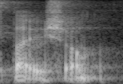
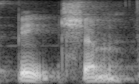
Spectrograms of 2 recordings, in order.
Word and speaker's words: Beauchamp: got is Beauchamp now you think that this would be pronounced the French way you know bow meaning beautiful good and then sharp which is filled so Beauchamp surely it's Beauchamp well no it's Beecham that's for the surname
